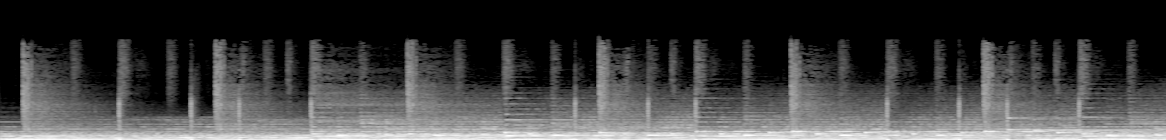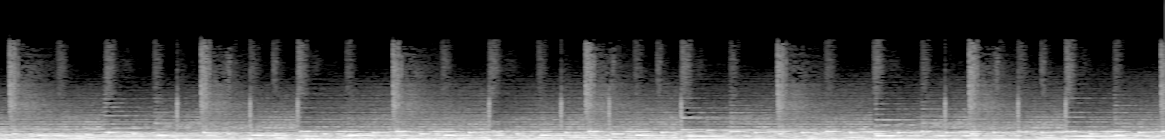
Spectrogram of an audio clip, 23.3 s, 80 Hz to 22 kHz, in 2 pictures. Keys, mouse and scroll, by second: 0.2 middle click, 0.4 Tab, 0.7 click, 0.8 Tab, 1.1 middle click, 1.3-1.9 scroll up 3, 1.9 click, 2.6 shift+click, 3.1 shift+middle click, 3.8 shift+click, 4.4 shift+click, 4.9 x, 6.5 click, 6.9-7.2 scroll down 2, 7.2 shift+click, 7.4 shift+click, 7.7 middle click, 8.0-8.4 scroll up 1, 8.4 middle click, 9.0 click, 10.9 ctrl+r, 12.5 ctrl+r, 13.2 right click, 14.6 click, 14.9 shift+click, 15.2 shift+click, 15.4 shift+click, 15.8 click, 16.4 f, 16.8 click, 17.2 shift+click, 17.8-19.6 typing, 20.5 ctrl+r, 21.5 middle click, 22.2 shift+middle click, 22.4 scroll up 1, 22.6 a, 23.1 g.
